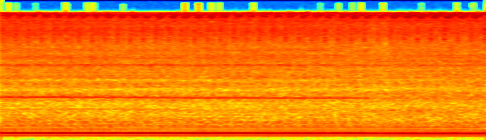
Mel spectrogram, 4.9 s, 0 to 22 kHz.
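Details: 2000 Audi S4 B5, idling while the belt is checked for walking; battery light has gone off. Steady low idle with an even drone and no squeal, chirp or belt slap. The belt is not walking so far.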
